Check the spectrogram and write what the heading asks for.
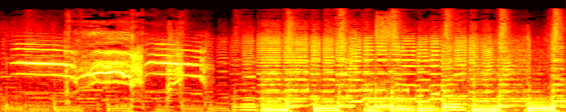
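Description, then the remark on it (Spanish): A loud cat meow, drawn out and rising in pitch, sounds near the start of a bright musical jingle for Radio Gato, which then carries on with a steady rhythmic beat. “Y Radio Gato.”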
